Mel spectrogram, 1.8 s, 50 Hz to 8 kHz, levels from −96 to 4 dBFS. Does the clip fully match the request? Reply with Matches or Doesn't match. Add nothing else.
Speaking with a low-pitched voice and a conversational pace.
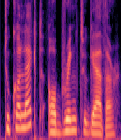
Doesn't match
